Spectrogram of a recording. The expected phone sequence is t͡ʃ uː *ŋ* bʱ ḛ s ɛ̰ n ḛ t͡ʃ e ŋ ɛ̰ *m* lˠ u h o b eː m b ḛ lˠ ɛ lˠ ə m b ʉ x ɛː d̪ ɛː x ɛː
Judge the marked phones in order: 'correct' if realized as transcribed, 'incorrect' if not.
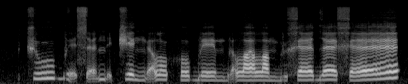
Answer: incorrect: none, incorrect: none

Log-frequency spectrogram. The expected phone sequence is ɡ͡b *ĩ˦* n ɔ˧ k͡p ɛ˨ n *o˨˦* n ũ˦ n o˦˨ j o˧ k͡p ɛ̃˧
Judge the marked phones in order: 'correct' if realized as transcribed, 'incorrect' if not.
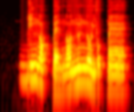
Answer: incorrect: i˦, incorrect: ɔ˨˦

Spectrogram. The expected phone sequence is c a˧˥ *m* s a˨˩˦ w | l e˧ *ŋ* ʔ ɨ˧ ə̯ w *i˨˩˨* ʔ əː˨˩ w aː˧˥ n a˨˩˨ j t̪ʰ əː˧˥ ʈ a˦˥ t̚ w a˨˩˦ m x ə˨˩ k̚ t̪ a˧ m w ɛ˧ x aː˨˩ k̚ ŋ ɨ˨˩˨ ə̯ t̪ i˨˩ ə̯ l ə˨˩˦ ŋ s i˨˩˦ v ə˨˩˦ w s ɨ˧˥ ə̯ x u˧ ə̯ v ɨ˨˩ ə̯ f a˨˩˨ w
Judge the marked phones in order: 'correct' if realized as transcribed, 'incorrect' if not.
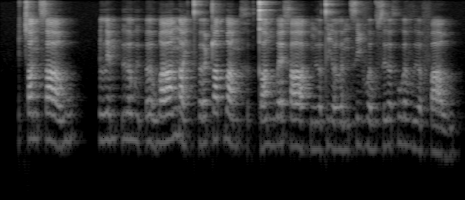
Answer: incorrect: ŋ, incorrect: m, incorrect: ɨ˨˩˨

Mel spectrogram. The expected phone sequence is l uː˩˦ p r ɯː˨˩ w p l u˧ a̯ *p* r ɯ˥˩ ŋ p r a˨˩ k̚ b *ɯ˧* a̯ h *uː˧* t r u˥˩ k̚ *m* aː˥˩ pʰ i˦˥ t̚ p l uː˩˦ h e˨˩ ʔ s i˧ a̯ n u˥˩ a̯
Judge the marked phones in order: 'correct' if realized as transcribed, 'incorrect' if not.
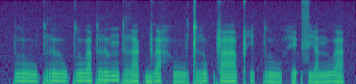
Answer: correct, correct, incorrect: uː˩˦, incorrect: f

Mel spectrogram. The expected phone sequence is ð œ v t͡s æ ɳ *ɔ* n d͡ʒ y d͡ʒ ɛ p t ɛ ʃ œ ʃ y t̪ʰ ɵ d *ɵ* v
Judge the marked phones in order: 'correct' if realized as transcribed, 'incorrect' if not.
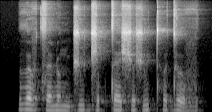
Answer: incorrect: o, correct

